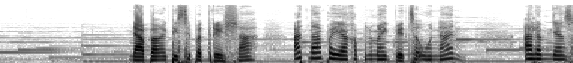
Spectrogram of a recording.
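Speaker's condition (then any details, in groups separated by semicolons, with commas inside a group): No condition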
